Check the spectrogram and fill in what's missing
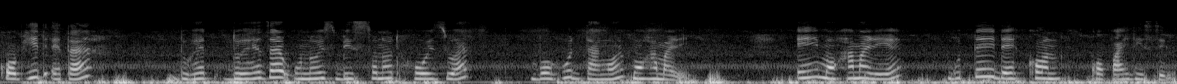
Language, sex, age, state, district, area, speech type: Assamese, female, 45-60, Assam, Golaghat, urban, spontaneous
